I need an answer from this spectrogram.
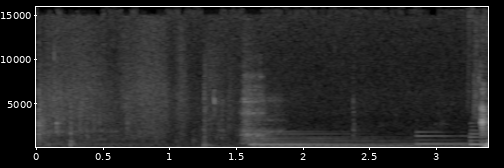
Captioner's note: sighs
